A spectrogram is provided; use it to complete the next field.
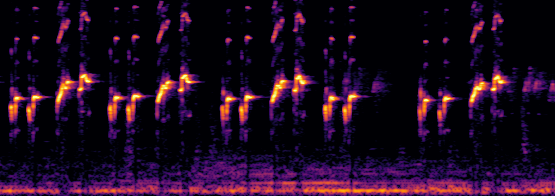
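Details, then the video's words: Loud, open-voiced song of a white-eyed kutilang emas: repeated rising chirp doublets about twice a second, slightly squawky, with one short pause before the final notes; low hum behind. "Suara Asli Ngeplong Kutilang Emas Mata Putih Gacor Dor"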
